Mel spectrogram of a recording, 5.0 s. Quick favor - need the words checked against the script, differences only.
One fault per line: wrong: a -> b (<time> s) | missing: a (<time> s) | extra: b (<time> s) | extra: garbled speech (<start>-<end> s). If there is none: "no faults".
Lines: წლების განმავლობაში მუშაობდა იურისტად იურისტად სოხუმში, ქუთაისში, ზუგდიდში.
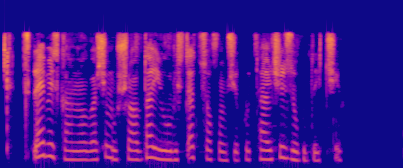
missing: იურისტად (2.6 s)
